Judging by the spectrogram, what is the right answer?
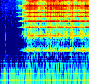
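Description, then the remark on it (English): Alarm sound two of a clock: a continuous metallic bell ringing, like an alarm clock or school bell, starting abruptly after a brief quiet moment and sustaining loudly and evenly with a bright, buzzing, harmonic-rich tone. “She reminds me of a school bell.”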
